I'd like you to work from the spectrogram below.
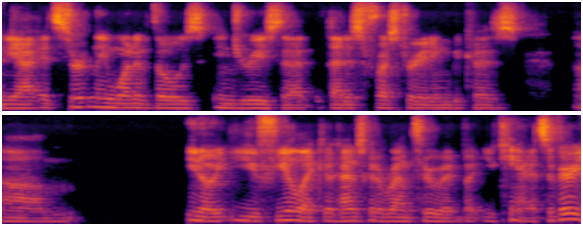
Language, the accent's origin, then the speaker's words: English; Shelburne, Ontario, Canada; my hometown of Shelburne.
